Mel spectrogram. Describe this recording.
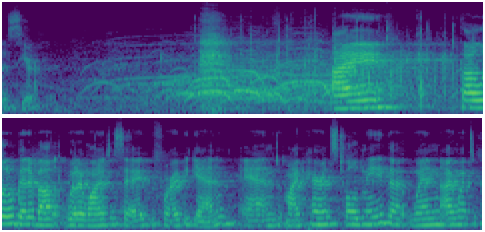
Clapping noise followed by women speaking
